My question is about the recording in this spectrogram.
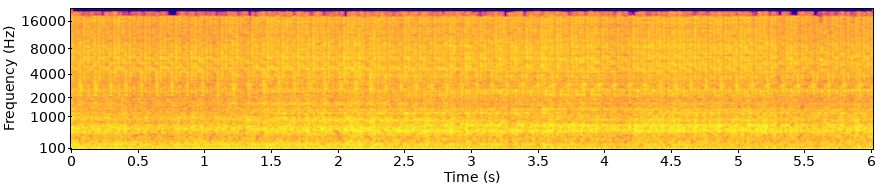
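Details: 1999 VW Gol 1.0 engine idling steadily with a faint quick tick over the hum; owner suspects a lifter (tucho) knocking, unconfirmed.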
